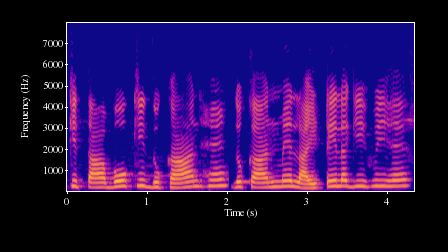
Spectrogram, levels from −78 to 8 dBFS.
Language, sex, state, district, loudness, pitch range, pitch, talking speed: Hindi, female, Bihar, Darbhanga, -15 LUFS, 230-275 Hz, 260 Hz, 150 wpm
